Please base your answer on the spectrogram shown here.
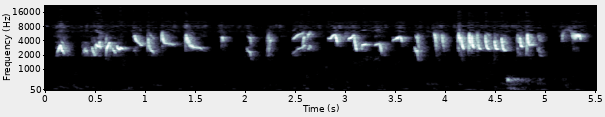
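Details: Morning singing from a black-capped white-eye, Papua wiklus pleci: an unbroken string of quick, high twittering notes, some sliding downward, ending in a fast buzzy trill.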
